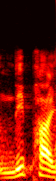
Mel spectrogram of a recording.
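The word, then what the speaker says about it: נִפְעַל: 팔, 니프알, 피엘, 푸알, 히프일, 호프알, 히트파엘. 물론 현지에 가서 이걸 들어보면 니프알 이렇게 안 하고 니팔 이렇게 하죠. 그 다음에 히필 이렇게 히프일 이렇게 안 한단 말이에요.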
